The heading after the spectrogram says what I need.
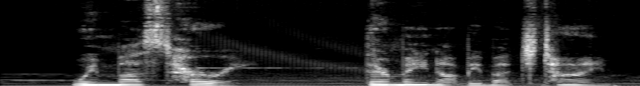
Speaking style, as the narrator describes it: he urged, his voice edged with urgency

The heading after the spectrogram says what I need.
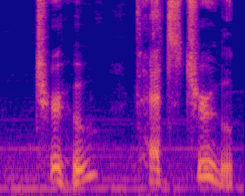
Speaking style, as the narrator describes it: Matt said with a laugh

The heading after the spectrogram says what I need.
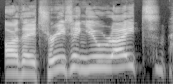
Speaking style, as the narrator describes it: he would loudly ask her

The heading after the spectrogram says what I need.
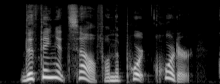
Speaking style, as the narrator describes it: cried the harpooner

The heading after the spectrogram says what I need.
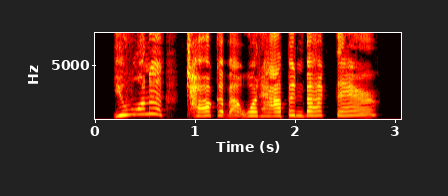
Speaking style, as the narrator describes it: Kit shouted

